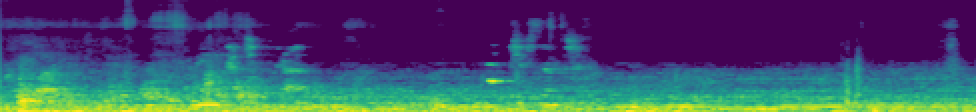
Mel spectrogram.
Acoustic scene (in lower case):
elevator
